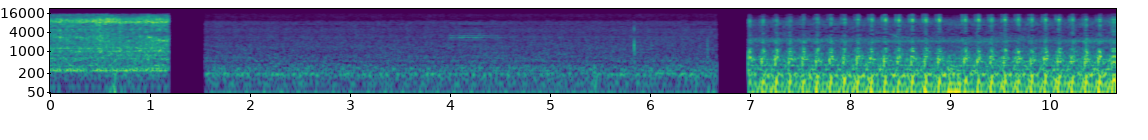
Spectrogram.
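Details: Toyota Camry with flashing check engine light, misfire in cylinder 6 persisting after new spark plug; bad ignition coil 6: engine cranks, catches, then idles with steady beat that stumbles now and then.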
